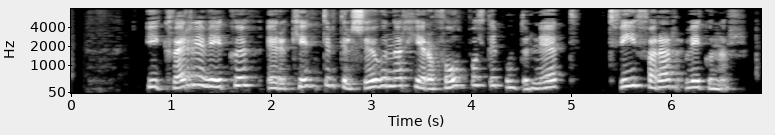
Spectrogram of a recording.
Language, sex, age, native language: Icelandic, female, 50-59, Icelandic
